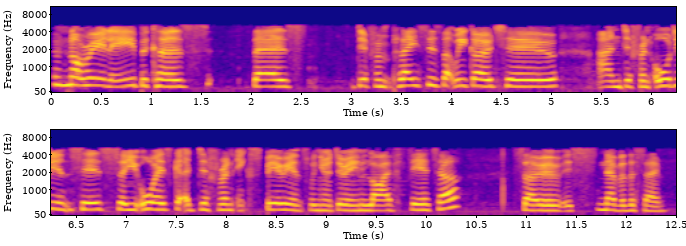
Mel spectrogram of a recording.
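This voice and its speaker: A woman, a stage actor, answering audience questions in a clear, thoughtful way. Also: on the high side, little pitch movement, unhurried. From London, England. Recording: dull lo-fi sound.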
